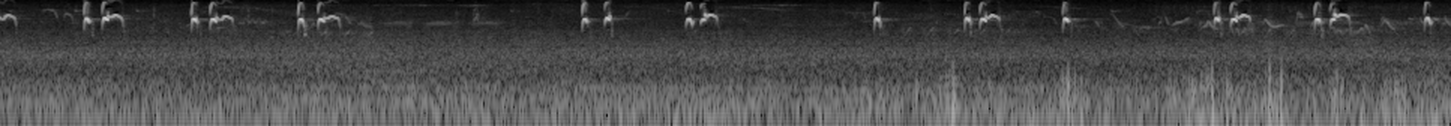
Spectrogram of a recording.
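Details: Pygmy nuthatch in North America delivering a steady series of high, sharp peeping notes, often doubled into a squeaky twitter, roughly one cluster every second, with faint low rumbling in the background.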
